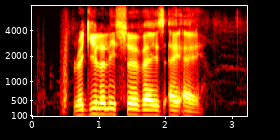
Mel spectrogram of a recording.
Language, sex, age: English, male, 18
